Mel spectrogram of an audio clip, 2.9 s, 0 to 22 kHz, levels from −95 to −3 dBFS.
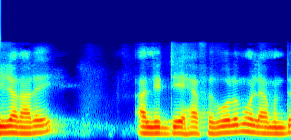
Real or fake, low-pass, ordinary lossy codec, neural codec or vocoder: fake; 7.2 kHz; none; codec, 24 kHz, 0.9 kbps, WavTokenizer, large speech release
